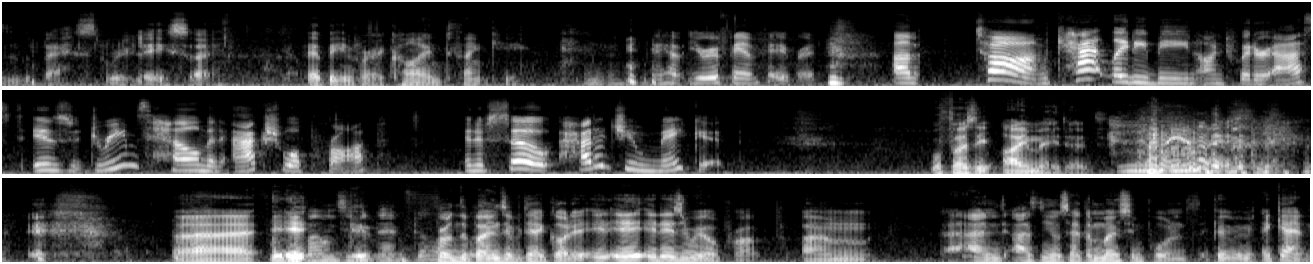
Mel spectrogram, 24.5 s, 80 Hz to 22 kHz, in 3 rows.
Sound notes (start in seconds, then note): 15.1 people laughing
